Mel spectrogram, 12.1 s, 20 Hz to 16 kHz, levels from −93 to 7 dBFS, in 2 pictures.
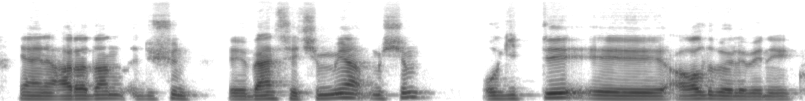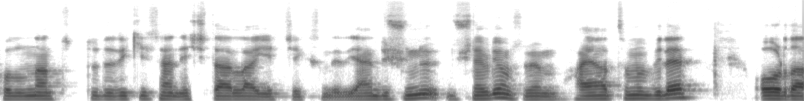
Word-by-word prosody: Yani, 115 -2 +1
aradan 120 +3 +4 0.2
düşün, 120 - -6 0.2
ııı, 105 -1 -1
ben 120 +1 +6
seçimimi 125 +4 -1
yapmışım, 160 +4 0 0.4
o 120 0 -1
gitti, 125 +4 -1 0.3
iii, 115 -3 +3
aldı, 120 +2 +2
böyle, 110 -2 +2
beni 105 0 -4
kolumdan 110 +1 -1
tuttu 115 0 -14
dedi 110 +1 -4
ki, 115 0 -8
"Sen 110 -2 -1
eşit 105 +1 -7
ağırlığa 105 0 +1
geçeceksin." 100 -1 -8
dedi. - - -6
Yani, 110 0 -2
düşünü 130 +7 -2
düşünebiliyor 120 +7 0
musun 105 -5 -5
benim 105 -1 -4
hayatımı 120 +2 0
bile 140 +5 +5 0.5
orada 115 -2 +6
115 Hz, 150 wpm, -25 LUFS, 110-125 Hz, 0.5 s, ben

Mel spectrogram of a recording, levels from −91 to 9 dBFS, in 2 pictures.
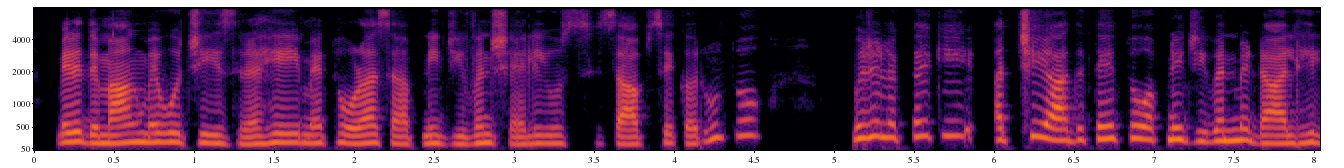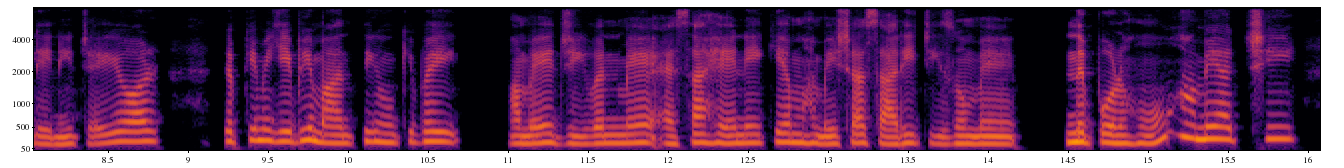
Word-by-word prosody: मेरे 195 +2 +4
दिमाग 170 0 +4
में 190 -1 +2
वो 190 0 +1
चीज़ 170 -4 -3
रहे, 185 +5 0
मैं 175 0 -1
थोड़ा-सा 165 -2 +1
अपनी 160 +2 -3
जीवन 155 +3 -2
शैली 155 +1 -3
उस 165 -2 -7
हिसाब 150 0 0
से 175 +3 -7
करूँ, 170 - -4
तो 325 +1 -4 0.6
मुझे 285 +3 +3
लगता 290 +1 -2
है 320 - -2
कि 320 +2 -6 0.2
अच्छी 280 +6 0
आदतें 235 +4 +1
तो 270 +1 0
अपने 245 0 +2
जीवन 210 0 0
में 230 -3 +1
डाल 165 -1 +2
ही 180 +3 -1
लेनी 150 -2 -1
चाहिए। 165 +5 -3
और 205 0 +2 0.4
जबकि 205 +3 -1
मैं 230 -1 +4
ये 205 0 +2
भी 235 +3 +3
मानती 175 -1 +1
हूँ 190 -2 0
कि 195 - -6
भई 200 -1 +1 0.3
हमें 165 +2 +1
जीवन 165 +1 -1
में 175 +1 +1
ऐसा 160 +3 -1
है 175 -2 +1
नहीं 175 +1 -1
कि 195 - -1
हम 185 -2 +2
हमेशा 165 +1 0
सारी 160 0 0
चीज़ों 160 0 -3
में 155 -1 +2 0.3
निपुण 185 -2 +5
हो। 170 +8 0
हमें 260 -3 +6
अच्छी 255 +1 -1
180 Hz, 205 wpm, -25 LUFS, 165-210 Hz, 0.6 s, हमें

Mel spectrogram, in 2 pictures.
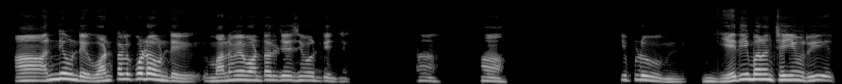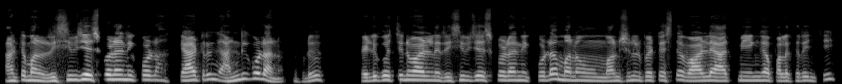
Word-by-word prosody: ఆ! 170 - 0 0.2
అన్నీ 235 +6 +3
ఉండేవి. 185 -9 +1
వంటలు 235 +8 0
కూడా 255 -1 +6
ఉండేవి. 160 -7 -2 0.3
మనమే 195 +5 +1
వంటలు 200 0 -1
చేసి 195 -2 -1
వడ్డించి 155 -6 -8 0.8
ఆ! - - -9 0.6
ఆ! - - -2 1.3
ఇప్పుడు 205 +1 -2 0.8
ఏది 200 +6 +2
మనం 235 -1 +5
చెయ్యం. 205 0 +3
రి 190 - +1 0.4
అంటే 175 +4 -1
మనం 175 -3 +3
రిసీవ్ 215 +6 0
చేసుకోవడానికి 225 -2 +5
కూడా, 205 -2 -1 0.2
క్యాటరింగ్ 205 +4 +2
అన్నీ 210 +10 0
కూడాను. 225 - +2
ఇప్పుడు, 140 +6 -6 0.5
పెళ్ళకొచ్చిన 200 +5 -1
వాళ్ళని 195 -2 +3
రిసీవ్ 195 +3 -4
చేసుకోవడానికి 195 -2 -1
కూడా 230 +5 +1
మనం 190 -1 0 0.3
మనుషుని 180 +3 -3
పెట్టేస్తే 190 +3 -5
వాళ్ళే 180 +2 +3
ఆత్మీయంగా 185 +1 -3
పలకరించి 170 +4 -5
195 Hz, 130 wpm, -22 LUFS, 175-210 Hz, 1.3 s, కూడా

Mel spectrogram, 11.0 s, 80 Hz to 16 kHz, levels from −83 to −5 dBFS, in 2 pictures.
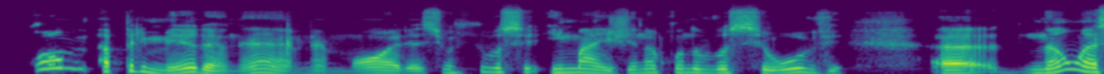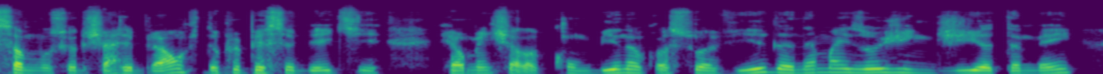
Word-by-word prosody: Qual 370 +4 +2 0.2
a - - +5
primeira, 180 - +2
né, 150 +4 -2
memória, 125 +1 -2
assim, 145 +6 -5
o - - -7
que 165 - -16
que 210 - -12
você 195 -1 +1
imagina 175 -2 -1
quando 175 -1 -5
você 170 +1 +2
ouve, 155 -2 -1 0.5
eh, 150 0 +7
não 170 +6 +2
essa 195 -7 +7
música 135 0 -5
do 140 - -10
Charlie 140 - +1
Brown 170 +6 +1
que - - -13
deu - - -2
pra 155 - -5
perceber 140 -1 0
que 135 -2 -6 0.3
realmente 140 +1 0
ela - - 0
combina 150 +4 -1
com - - -5
a - - -3
sua 145 0 -1
vida, 160 +7 0
né, 160 - -5
mas 180 -2 -2
hoje 175 0 +1
em 155 -2 -10
dia 140 +1 +1
também, 135 +6 -4
150 Hz, 210 wpm, -24 LUFS, 135-175 Hz, 0.5 s, eh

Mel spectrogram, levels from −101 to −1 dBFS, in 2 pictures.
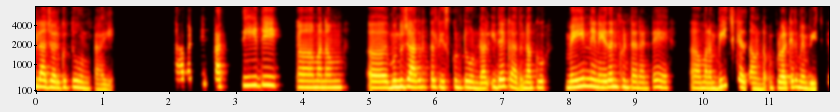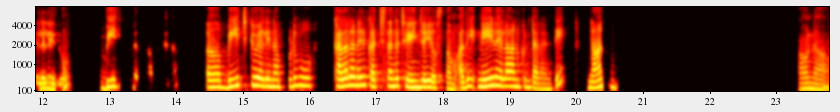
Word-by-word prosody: ఇలా 245 -1 +3
జరుగుతూ 215 +2 0
ఉంటాయి. 170 -5 -8 1.0
కాబట్టి 260 +7 -8 0.2
ప్రతీదీ 290 +5 0 0.5
ఆహ్, 220 0 +1
మనం 220 0 0 0.6
ఆహ్, 210 0 +3
ముందు 225 +1 +6
జాగ్రత్తలు 230 +1 +1
తీసుకుంటూ 220 0 -2
ఉండాలి. 190 -1 -1
ఇదే 245 +2 +5
కాదు. 200 -4 -2
నాకు 200 +2 -3 0.5
మెయిన్ 245 +4 +5
నేనేదకుంటానంటే 220 -2 0 0.5
ఆహ్, 200 -1 -2
మనం 195 0 0
బీచ్‌కెళ్తా 230 -7 -1
ఉంటాం. 180 +1 -5
ఇప్పటివరకైతే 205 +2 +1
మేము 195 -1 0
బీచ్‌‌ 180 0 -4
కెళ్ళలేదు. 180 -2 -2 0.7
బీచ్‌ 240 +2 0 0.2
కెళ్తాం 290 - -15
కదా! - - -24 0.8
ఆహ్, 230 0 +2
బీచ్‌‌కి 285 +3 +1
వెళ్ళినప్పుడు 245 0 0 0.6
కలరనేది 290 +4 +5
ఖచ్చితంగా 255 +2 +1
చేంజ్ 225 -1 +5
అయ్యి 230 -2 +4
ఒస్తాము. 195 -4 -7
అది 245 +5 -1 0.2
నేను 275 +4 +6
ఎలా 260 0 +2
అనుకుంటానంటే 210 - -4 0.5
నాకు 235 +3 0 2.8
అవునా! 185 -1 -4
225 Hz, 105 wpm, -23 LUFS, 200-250 Hz, 2.8 s, ముందు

